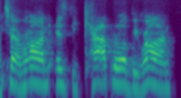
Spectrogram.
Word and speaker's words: Tehran: So I say Tehran because it's the easiest way to pronounce it for everybody to enunciate. But it's actually Tehran. If you wanted to get extremely proper, it'd be Tehran. But Tehran works for me.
